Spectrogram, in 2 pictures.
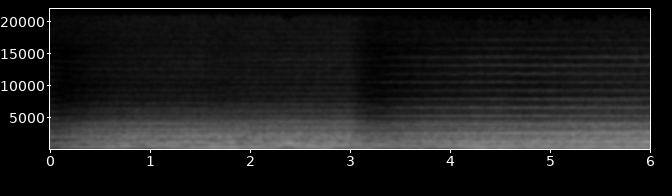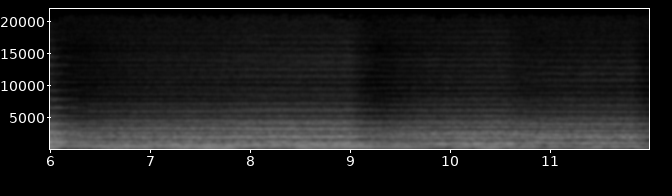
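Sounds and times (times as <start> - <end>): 
violin ensemble playing film music: 0.0 - 11.9.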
